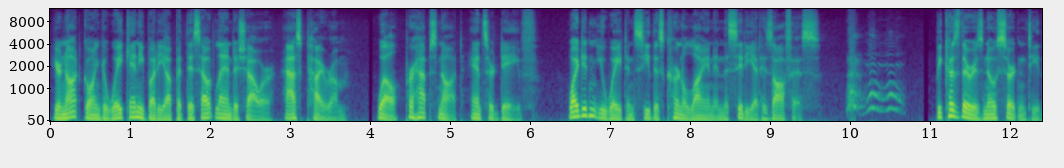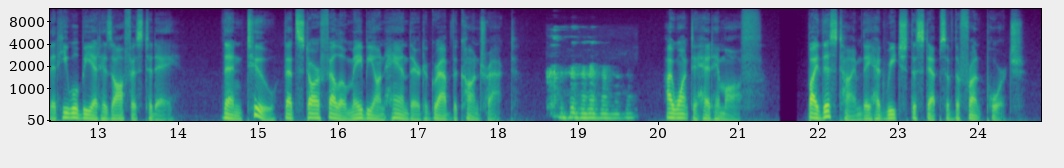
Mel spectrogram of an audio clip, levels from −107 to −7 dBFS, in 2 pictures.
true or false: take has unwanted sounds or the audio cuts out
true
